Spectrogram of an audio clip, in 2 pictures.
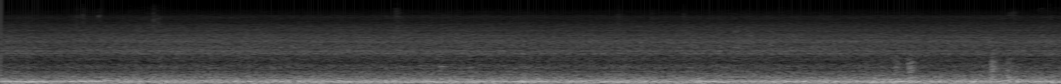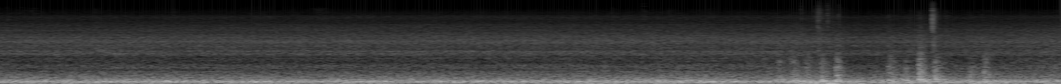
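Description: Steady running noise of the Haruka limited express electric train heard from inside the carriage: an even low rumble of wheels on rail, with a few faint clicks about halfway and near the end.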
